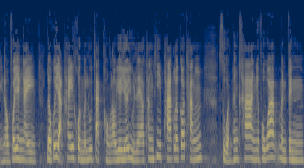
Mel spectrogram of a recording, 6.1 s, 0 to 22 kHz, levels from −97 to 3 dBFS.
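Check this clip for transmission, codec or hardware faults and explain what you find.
No faults turn up anywhere in this speech recording. Nothing in it calls for a fix or an explanation.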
